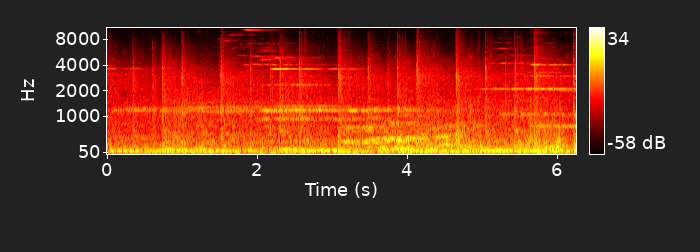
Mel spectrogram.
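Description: Background music with a steady low bass line and regular percussion hits.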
